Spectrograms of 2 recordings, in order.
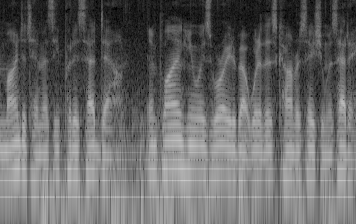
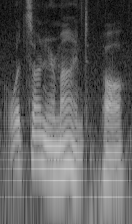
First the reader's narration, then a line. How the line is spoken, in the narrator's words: he asked in a concerning tone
